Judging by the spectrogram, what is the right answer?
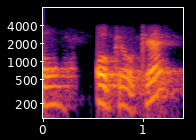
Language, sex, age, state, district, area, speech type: Kannada, female, 30-45, Karnataka, Hassan, urban, conversation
